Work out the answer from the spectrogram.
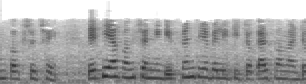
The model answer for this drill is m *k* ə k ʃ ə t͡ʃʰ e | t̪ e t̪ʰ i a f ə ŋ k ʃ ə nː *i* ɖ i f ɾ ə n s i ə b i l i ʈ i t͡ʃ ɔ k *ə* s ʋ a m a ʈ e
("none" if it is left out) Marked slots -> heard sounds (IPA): k, i, a

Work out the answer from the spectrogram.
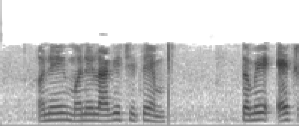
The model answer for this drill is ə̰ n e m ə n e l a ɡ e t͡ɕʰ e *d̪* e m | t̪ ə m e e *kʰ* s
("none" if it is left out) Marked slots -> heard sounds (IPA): t̪, k

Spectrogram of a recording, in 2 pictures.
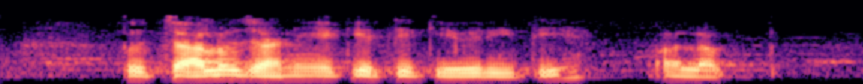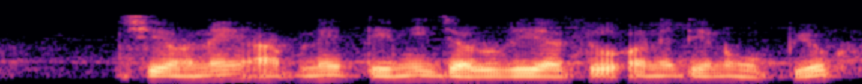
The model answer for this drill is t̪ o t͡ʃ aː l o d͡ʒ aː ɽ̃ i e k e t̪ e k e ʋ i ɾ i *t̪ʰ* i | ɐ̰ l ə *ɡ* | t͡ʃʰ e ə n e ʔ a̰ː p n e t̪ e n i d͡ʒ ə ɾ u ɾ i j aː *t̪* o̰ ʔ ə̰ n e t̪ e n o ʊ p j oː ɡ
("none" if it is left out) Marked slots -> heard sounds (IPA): t̪, ɡ, t̪

